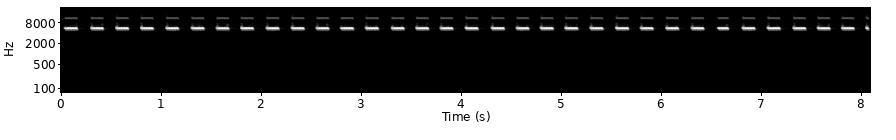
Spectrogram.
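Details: Steady, high-pitched chirping of a male cricket, pulses repeating about four times a second for eight seconds at even volume, each topped by a softer higher overtone, with no background noise.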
